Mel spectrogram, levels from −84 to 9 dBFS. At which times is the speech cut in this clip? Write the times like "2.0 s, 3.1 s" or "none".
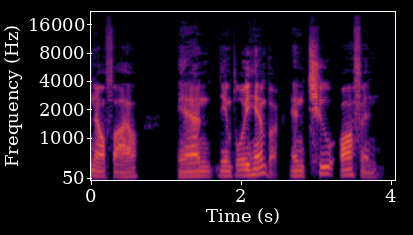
2.5 s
